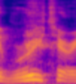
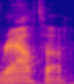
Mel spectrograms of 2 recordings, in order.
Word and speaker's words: router: saying herb or herb you say rooter instead of router and that is the correct way to say it i have to admit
